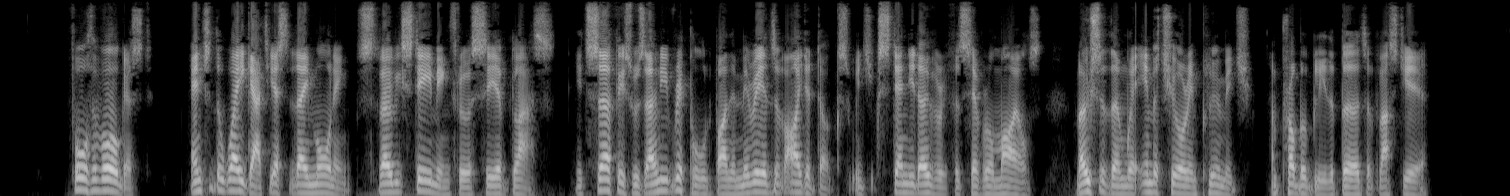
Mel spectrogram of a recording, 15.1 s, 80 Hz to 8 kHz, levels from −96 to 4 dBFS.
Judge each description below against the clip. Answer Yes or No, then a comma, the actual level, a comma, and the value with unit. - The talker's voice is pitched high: No, low, 120 Hz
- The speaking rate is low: No, average, 185 wpm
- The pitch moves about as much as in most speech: Yes, average, 4.2 semitones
